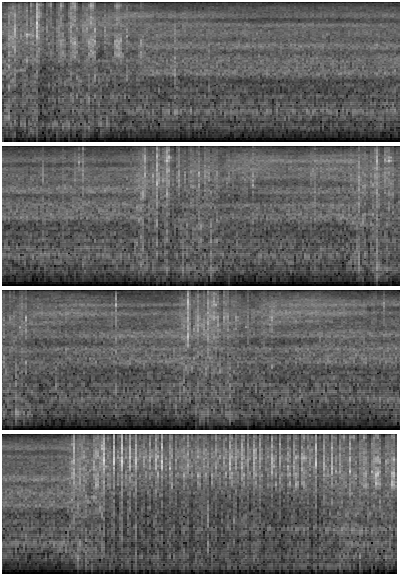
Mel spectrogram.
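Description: Small single-cylinder lawn mower engine being pull-started on vegetable-oil vapour, turning over in short runs of rapid pulses with a longer, louder run near the end, as it tries to catch. A steady hiss runs underneath.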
